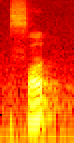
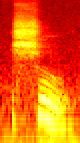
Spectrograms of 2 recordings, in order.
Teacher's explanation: Kalau sod, hati-hati jangan seperti shin. Sod, menebalkan sin sedikit.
